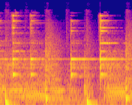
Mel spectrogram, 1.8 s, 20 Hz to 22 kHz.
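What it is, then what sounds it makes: Hardened steel chisel, rings. A slitting chisel forged from a car coil spring is tapped six times after quenching to check whether it hardened, each strike giving a bright metallic clink with a clear ring near 2.6 kHz. The steel rings, though a later file test shows it is not perfectly hardened but acceptable.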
